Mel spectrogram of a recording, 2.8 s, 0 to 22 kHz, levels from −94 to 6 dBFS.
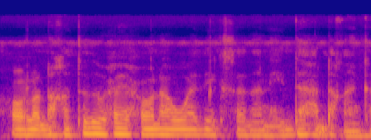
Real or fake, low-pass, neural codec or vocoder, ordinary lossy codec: real; 14.4 kHz; none; none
